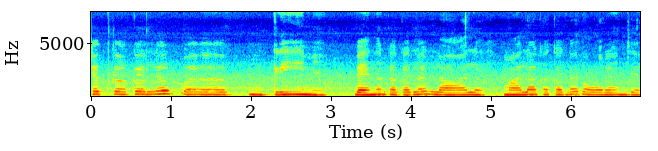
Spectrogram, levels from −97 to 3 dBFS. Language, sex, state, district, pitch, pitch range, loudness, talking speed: Hindi, female, Rajasthan, Bikaner, 230 Hz, 220-245 Hz, -15 LUFS, 140 wpm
